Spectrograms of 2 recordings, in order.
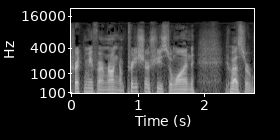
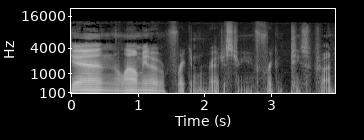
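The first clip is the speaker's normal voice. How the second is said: acted offhand, unbothered, nonchalant delivery. Joking how the character Lance could say his line: pretend nonchalant Lance voice.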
